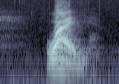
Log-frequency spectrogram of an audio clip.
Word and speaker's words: Why: chanson que j'aime beaucoup son titre why ça s'écrit WH y mais ça se prononce avec l'accent anglais inutile d'insister encore je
